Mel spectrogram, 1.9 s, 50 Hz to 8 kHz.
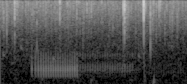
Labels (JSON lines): {"label": "biophony, croak", "recorder": "SoundTrap 500"}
